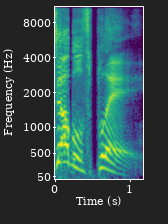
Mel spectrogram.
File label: "Doubles Play", announcer; select style comment double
